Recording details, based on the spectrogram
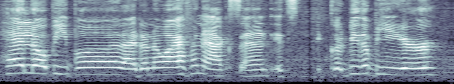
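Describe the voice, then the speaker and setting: A woman's voice: high voice, steady tone, normal speed, rough recording. A woman hosting a casual livestream on her balcony, chatty and giggly, reading comments aloud. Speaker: livestream host. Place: apartment balcony by a busy street. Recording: outdoor street noise. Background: street traffic.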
